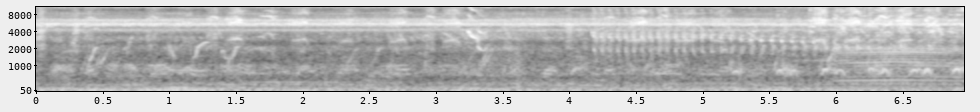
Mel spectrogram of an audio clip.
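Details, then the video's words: Nesting weaver birds chatter in quick chirps and buzzy, sizzling rattles over a steady high insect whine. "sounds of weaver birds nesting"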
